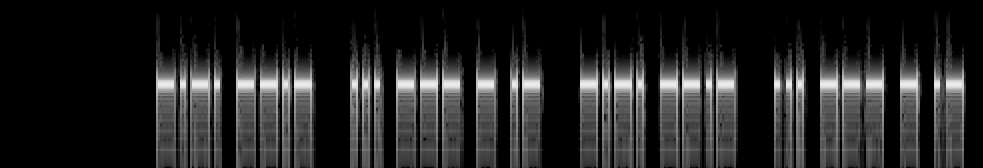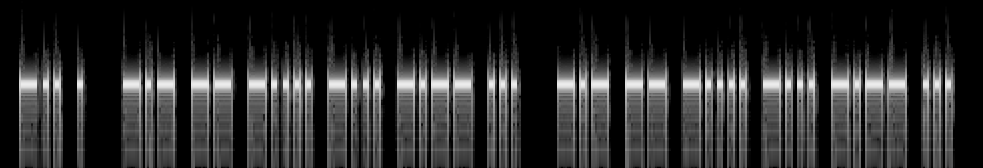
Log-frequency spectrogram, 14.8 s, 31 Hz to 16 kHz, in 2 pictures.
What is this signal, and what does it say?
Morse code, heard as a keyed tone, about 28 wpm, 700 Hz. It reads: CQ SOTA CQ SOTA DE KM6BYS KM6BYS
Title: SOTA QSO Practice 28wpm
